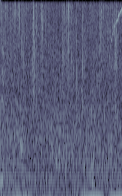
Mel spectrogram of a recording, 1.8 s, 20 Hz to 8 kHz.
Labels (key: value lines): label: biophony, dolphin
recorder: SoundTrap 500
